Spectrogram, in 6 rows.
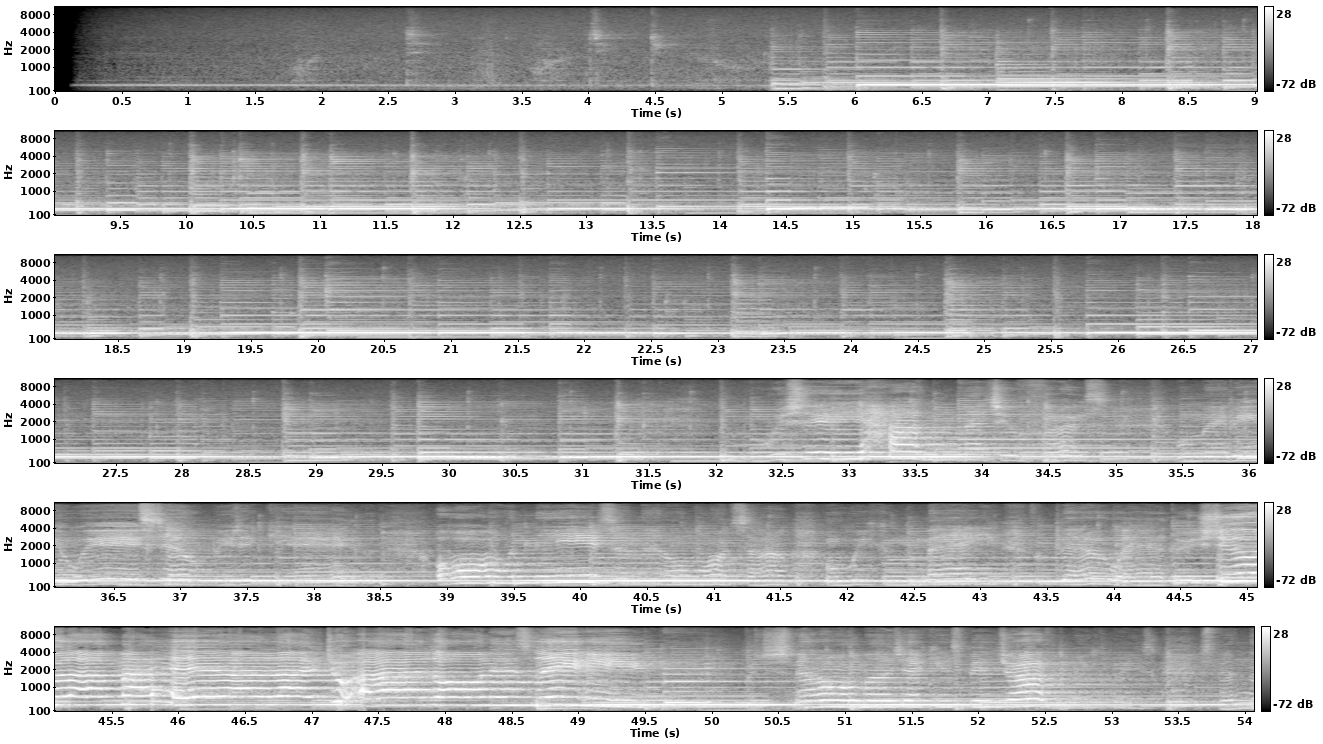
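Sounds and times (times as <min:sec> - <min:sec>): acoustic guitar playing: 0:00.2 - 0:54.0
man singing: 0:32.2 - 0:54.0.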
